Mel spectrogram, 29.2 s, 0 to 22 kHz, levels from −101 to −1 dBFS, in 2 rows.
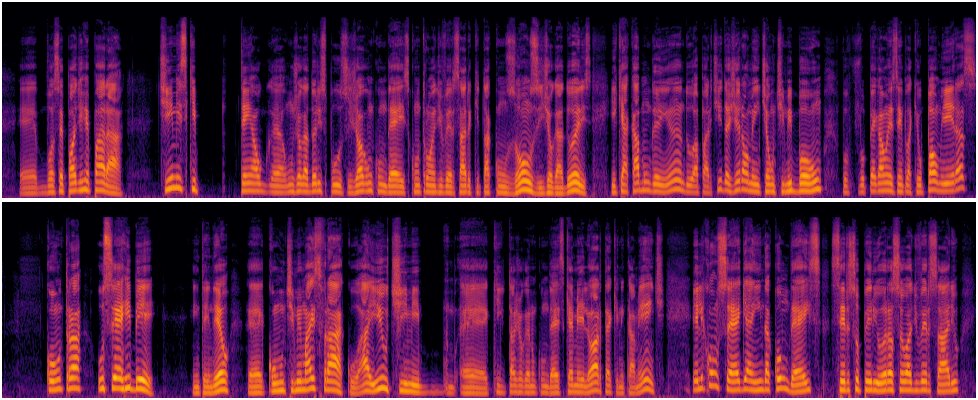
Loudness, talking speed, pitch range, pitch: -28 LUFS, 145 wpm, 125-175 Hz, 150 Hz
